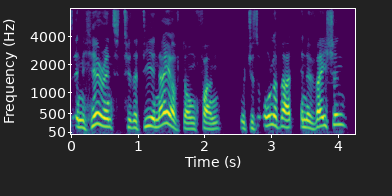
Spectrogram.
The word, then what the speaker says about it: Dongfeng: It's spelt Dongfeng, but it's pronounced Dongfeng.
